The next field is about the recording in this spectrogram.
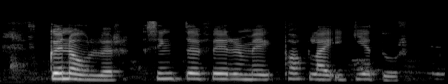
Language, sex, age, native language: Icelandic, female, 12, Icelandic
